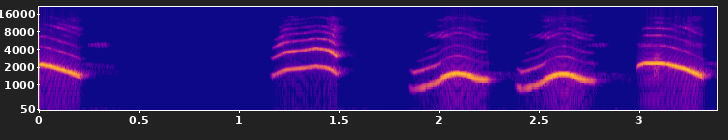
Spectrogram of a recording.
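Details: Decoy laughingthrush, matured in the wild forest, giving rich arched whistles: a falling note, then four rounded rise-and-fall whistles spaced about half a second apart, clean and unaccompanied.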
